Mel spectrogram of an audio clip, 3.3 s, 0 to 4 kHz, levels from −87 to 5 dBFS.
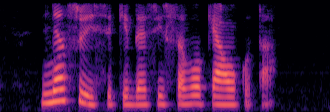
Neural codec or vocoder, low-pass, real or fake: none; 3.6 kHz; real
